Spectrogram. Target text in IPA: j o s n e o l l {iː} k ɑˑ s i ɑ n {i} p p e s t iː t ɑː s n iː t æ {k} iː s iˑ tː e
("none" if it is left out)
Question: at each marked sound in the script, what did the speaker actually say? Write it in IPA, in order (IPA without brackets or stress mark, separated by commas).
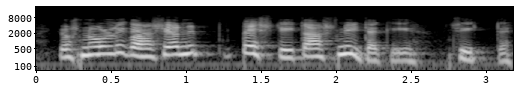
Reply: i, i, k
